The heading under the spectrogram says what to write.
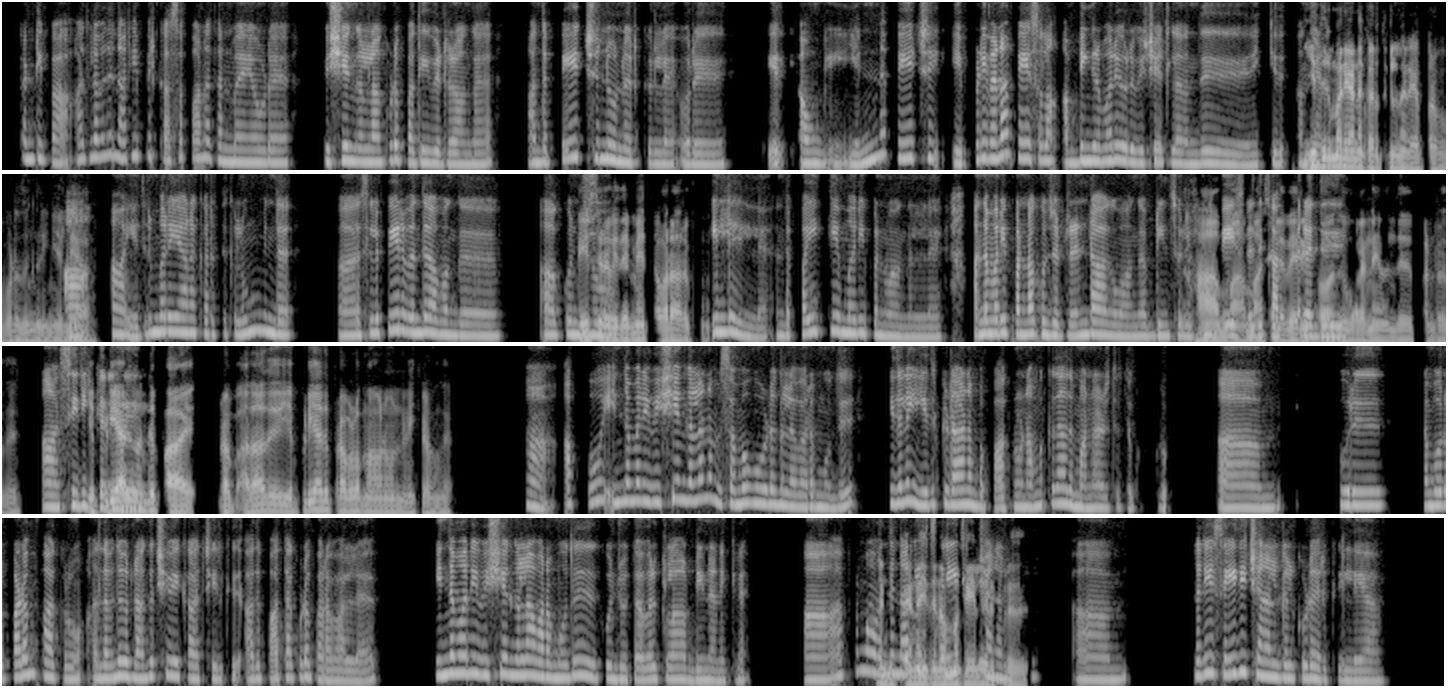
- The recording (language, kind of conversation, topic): Tamil, podcast, தொலைபேசி மற்றும் சமூக ஊடக பயன்பாட்டைக் கட்டுப்படுத்த நீங்கள் என்னென்ன வழிகள் பின்பற்றுகிறீர்கள்?
- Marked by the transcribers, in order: other background noise; chuckle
